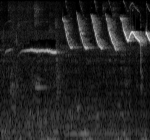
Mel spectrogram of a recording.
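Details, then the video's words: Java sparrow in full gacor song copying canaries: a level whistled note, then five loud downslurred sweeps in quick succession ending in a wavering high whistle. "Suara burung pipit bondol haji emprit kaji gacor"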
